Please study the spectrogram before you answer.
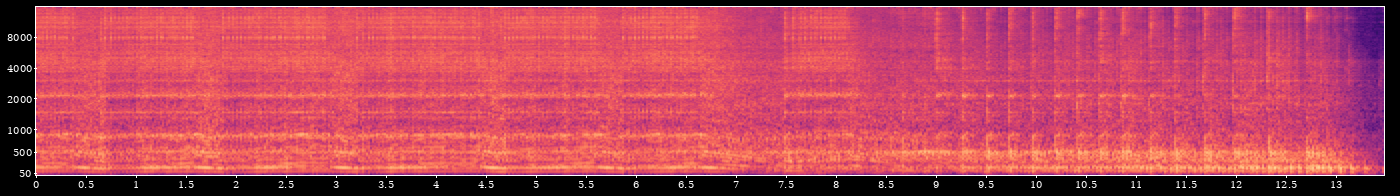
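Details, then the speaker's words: Rare 1950s German scooter two-stroke, probably unrun about 50 years, good compression: crisp buzzy engine pulls cleanly as throttle swings up and down, then fades out when throttle closes instead of idling; runs but won't idle. "Well, she runs. That sounded amazing too. We just have to get this thing to idle."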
